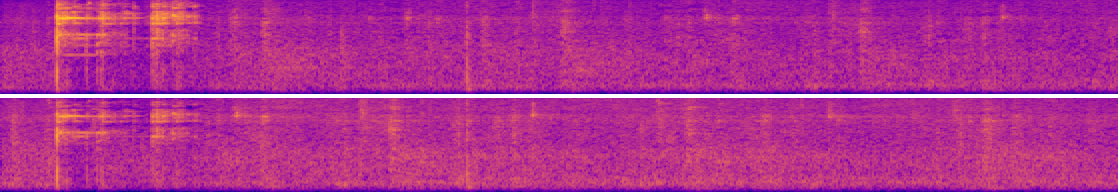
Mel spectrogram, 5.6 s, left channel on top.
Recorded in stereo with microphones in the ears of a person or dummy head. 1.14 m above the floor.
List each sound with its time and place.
0.3 s breaking glass: 45° left (ahead or behind)
2.3 s chopping: 45° left (ahead or behind)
